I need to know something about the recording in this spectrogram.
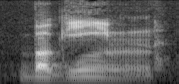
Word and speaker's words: Burgoyne: famous fox hound named burgoyne he pronounced it bagin which my informant used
